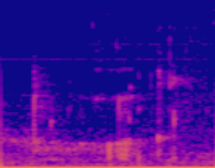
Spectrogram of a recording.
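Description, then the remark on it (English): Someone takes a sip of a drink, with a few faint, wet liquid sounds and soft slurps in short bursts and no talking. “Let me take a sip of this, right?”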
